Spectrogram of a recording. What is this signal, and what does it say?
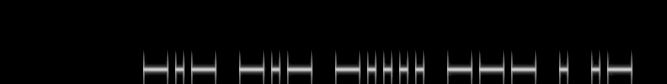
Morse code, heard as a keyed tone, about 15 wpm, 700 Hz. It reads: KK6OEA
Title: USA Call Signs Repeated 2x 15wpm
